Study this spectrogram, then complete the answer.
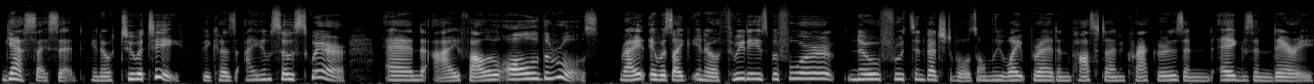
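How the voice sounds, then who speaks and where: Speaking in a New Jersey accent, a woman talks at a moderate pace with hardly any pauses and ordinary pitch variation, recorded very cleanly with a silent background and a dry, close sound with no echo. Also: medium pitch for a woman. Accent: American (New Jersey). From US, New Jersey. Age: 40s. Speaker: life coach and podcast host. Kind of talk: solo podcast monologue, storytelling. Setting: home recording in childhood bedroom.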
